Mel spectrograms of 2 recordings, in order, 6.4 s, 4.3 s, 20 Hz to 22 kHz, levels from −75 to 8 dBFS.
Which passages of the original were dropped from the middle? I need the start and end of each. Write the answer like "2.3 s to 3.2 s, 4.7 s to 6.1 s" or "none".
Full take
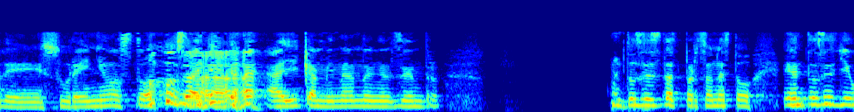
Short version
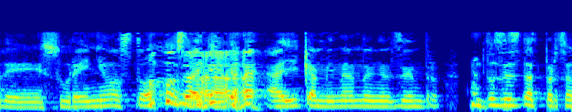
3.4 s to 4.5 s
